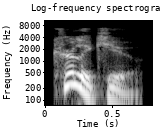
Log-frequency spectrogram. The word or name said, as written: curlicue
